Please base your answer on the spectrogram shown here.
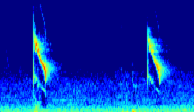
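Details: Two high, thin, down-slurred chirps from a female oriental white-eye, a call meant to trigger song in males, separated by about a second and a half of quiet hiss.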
